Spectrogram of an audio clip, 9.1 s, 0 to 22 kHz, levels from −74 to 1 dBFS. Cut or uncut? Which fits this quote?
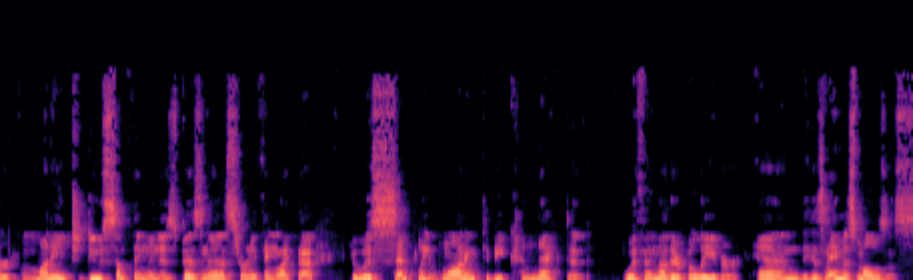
cut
